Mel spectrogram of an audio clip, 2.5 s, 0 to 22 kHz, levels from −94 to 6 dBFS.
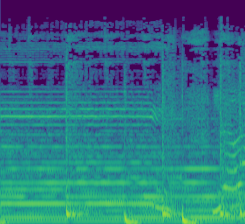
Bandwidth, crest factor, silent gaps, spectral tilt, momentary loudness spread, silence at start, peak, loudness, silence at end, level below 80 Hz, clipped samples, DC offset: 16 kHz; 14 dB; none; -5.5 dB/octave; 1 LU; 0 s; -4 dBFS; -18 LUFS; 0 s; -24 dBFS; under 0.1%; under 0.1%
